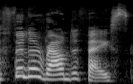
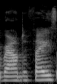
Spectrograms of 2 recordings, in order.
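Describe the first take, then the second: First: "fuller" punched high and loud with a falling tune; "fuller, rounder face" lifted high and louder, amused; stress on fuller, rounder. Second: Said in the usual way. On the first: Real, not acted. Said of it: "my favourite side effect on the leaflet". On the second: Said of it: "You may have noticed I do have a fuller".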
